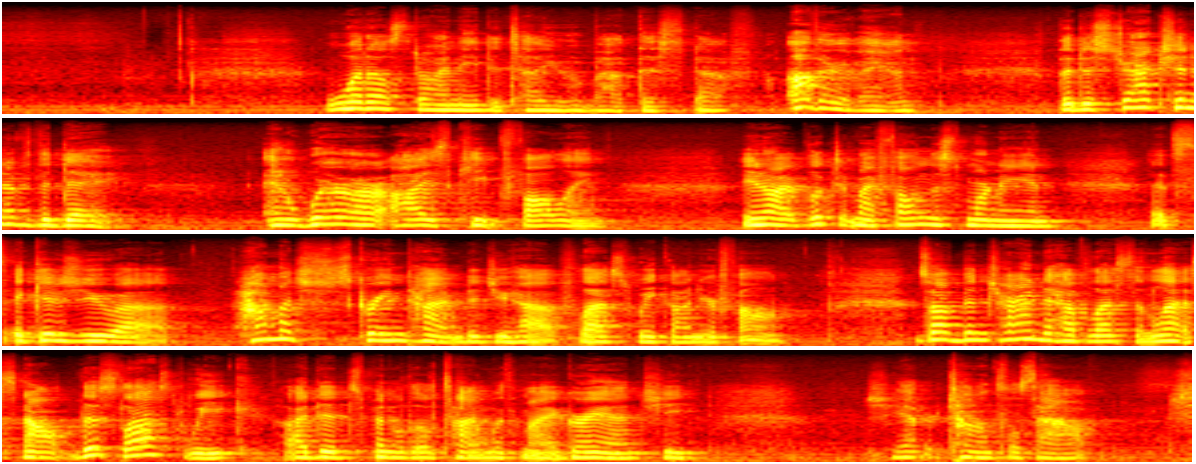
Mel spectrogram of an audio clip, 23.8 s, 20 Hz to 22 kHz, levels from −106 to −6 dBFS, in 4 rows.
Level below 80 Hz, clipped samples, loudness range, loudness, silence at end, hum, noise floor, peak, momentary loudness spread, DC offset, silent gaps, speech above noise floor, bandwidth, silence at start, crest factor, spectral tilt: -58 dBFS; under 0.1%; 4 LU; -25 LUFS; 0 s; none; -49 dBFS; -2 dBFS; 19 LU; under 0.1%; none; 24 dB; 17 kHz; 0.05 s; 24 dB; -4.5 dB/octave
